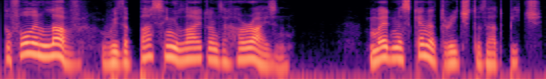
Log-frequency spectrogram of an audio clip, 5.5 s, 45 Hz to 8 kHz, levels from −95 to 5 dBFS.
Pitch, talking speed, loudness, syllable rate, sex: 155 Hz, 185 wpm, -18 LUFS, 4.9 syllables/s, male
